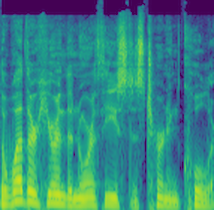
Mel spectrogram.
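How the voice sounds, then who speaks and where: Recorded very cleanly against a silent background, with a dry, close sound and no echo, a man speaks at a fairly high pitch with very wide pitch swings. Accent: American. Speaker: radio host. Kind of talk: pep talk. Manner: animated; uplifting, encouraging.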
